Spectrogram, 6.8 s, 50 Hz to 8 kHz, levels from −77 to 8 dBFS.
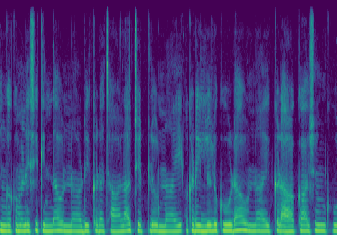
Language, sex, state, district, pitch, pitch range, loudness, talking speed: Telugu, female, Andhra Pradesh, Anantapur, 205 Hz, 200-210 Hz, -14 LUFS, 140 wpm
